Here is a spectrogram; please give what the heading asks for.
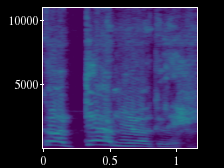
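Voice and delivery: loud shout in full put-on character voice. Casting Vicious Mockery on a spider in a game: in-character shout. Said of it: "It just shouts that to the spider".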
